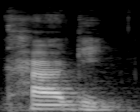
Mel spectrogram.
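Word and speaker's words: かぎ: খাসা খাসা মানে ছাতা এখানে এই যে কাগি না বলে এটাকে আমরা বলতে পারি খাগি খ এর মত কায়ে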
